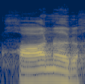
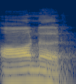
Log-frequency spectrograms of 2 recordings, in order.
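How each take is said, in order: First: The word starts with an h sound. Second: The word starts with a vowel sound. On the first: The speaker calls it wrong. "హానర్ హాతో" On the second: The speaker calls it right. "ఇది ఎలా పలకాలి అంటే ఆనర్. ఓతో start అవ్వాలి"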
